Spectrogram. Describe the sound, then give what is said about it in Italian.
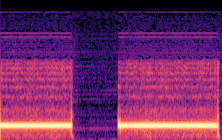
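Telephone ringing tone on a radio call-in line: two long, steady buzzing tones at one low-mid pitch, separated by a short gap of silence, with no voices. “vai telefono”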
